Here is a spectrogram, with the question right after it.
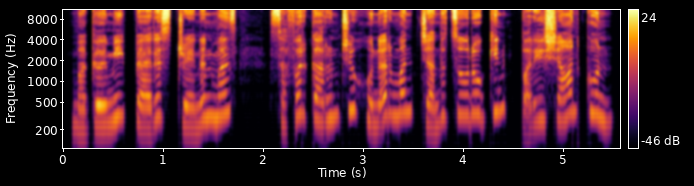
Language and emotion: Kashmiri, fearful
